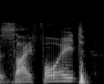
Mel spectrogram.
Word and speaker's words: xiphoid: combination of called the xiphoid process that comes from the Greek that's why you pronounce that zu okay we can see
